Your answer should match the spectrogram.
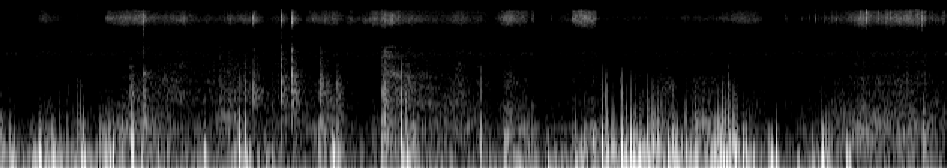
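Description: Plastic-wrapped merchandise and packaging rustling and crinkling as items are moved around in a cardboard box, with irregular small knocks and thumps of handling.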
